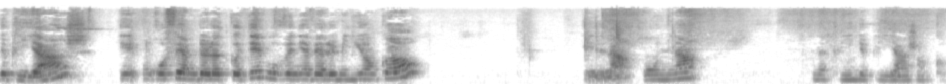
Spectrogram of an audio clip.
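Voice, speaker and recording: A woman speaks very slowly at a medium pitch, with ordinary pitch variation. Her loudness swings widely, and her pauses are long and frequent. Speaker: Sunday school teacher. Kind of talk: tutorial.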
